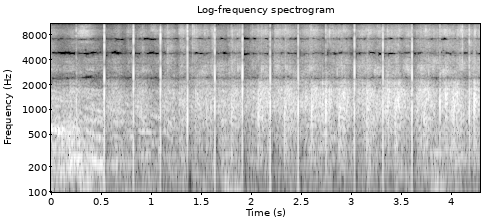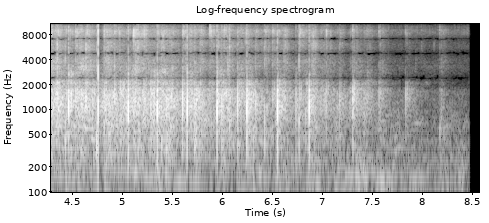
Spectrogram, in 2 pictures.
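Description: An audience applauds in a large room, the clapping slowly fading out.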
